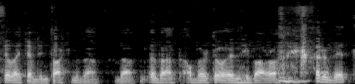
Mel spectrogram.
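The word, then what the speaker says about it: Jíbaro: I think it's pronounced Jibaro. Jibaro, yes, because he's Spanish, right?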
